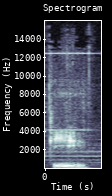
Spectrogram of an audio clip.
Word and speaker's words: Guy: am i leon maria guy he is pronounced key where are you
